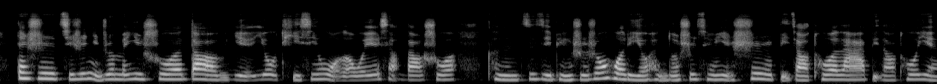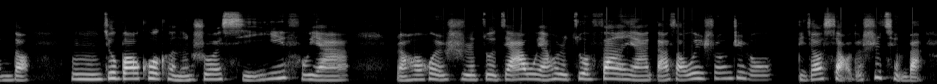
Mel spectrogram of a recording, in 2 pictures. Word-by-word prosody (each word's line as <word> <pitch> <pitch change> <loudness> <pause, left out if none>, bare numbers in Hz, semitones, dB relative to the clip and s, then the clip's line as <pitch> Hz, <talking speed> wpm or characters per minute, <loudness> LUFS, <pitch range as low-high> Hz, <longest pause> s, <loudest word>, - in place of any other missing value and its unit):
但 280 -1 +6
是 265 -2 +2
其 250 -2 +2
实 250 +2 -1
你 245 -6 -2
这 235 +5 -2
么 230 -1 -2
一 245 +1 -2
说， 235 0 +1
倒 235 -3 +4
也 200 -2 -5
又 230 +2 -3
提 210 - -6
醒 235 +4 -2
我 235 - -2
了， 190 0 -2
我 200 +1 -4
也 215 +2 -1
想 235 -2 0
到 210 -1 +1
说 220 +1 -2 0.3
可 245 - -8
能 210 -1 -2
自 240 +3 -7
己 220 -3 -2
平 210 -2 -3
时 215 -1 -2
生 265 +5 +3
活 255 -4 +5
里 220 -2 -1
有 200 +1 -1
很 215 -3 -7
多 200 0 -4
事 235 +2 -1
情 230 -1 -6
也 215 -2 -3
是 245 +3 -1
比 220 - -8
较 200 -3 +3
拖 225 +3 0
拉、 220 -1 +1
比 220 - -9
较 200 0 -5
拖 230 +2 -5
延 195 -3 -5
的。 195 -2 +2 0.4
嗯， 240 -1 -1
就 280 +3 +3
包 265 -1 +9
括 270 0 +4
可 230 -4 -4
能 195 +1 -4
说 235 +2 -2
洗 210 -5 +3
衣 250 +9 -4
服 305 -8 -8
呀， 200 -2 0 0.4
然 190 0 0
后 225 +2 -1
或 245 +1 -1
者 215 - -2
是 225 -1 -4
做 220 +1 -4
家 225 +3 +4
务 245 0 0
呀， 205 -2 +2
或 250 +4 -3
者 230 - -1
做 245 +2 -1
饭 240 0 +4
呀， 205 -1 -1
打 210 -1 0
扫 210 -1 0
卫 270 +3 -1
生 270 +1 -6
这 290 0 -5
种 210 -2 -8 0.2
比 215 - -9
较 230 +4 +2
小 255 - +3
的 - - -10
事 320 - -2
情 295 -1 -3
吧。 - - +2
230 Hz, 270 characters per minute, -24 LUFS, 210-245 Hz, 0.4 s, 包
